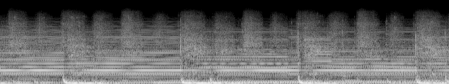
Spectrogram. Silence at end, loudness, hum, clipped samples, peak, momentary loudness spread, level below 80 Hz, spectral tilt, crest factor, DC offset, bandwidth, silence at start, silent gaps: 0 s; -12 LUFS; none; under 0.1%; 0 dBFS; 3 LU; -14 dBFS; -5.5 dB/octave; 10 dB; under 0.1%; 12 kHz; 0 s; none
